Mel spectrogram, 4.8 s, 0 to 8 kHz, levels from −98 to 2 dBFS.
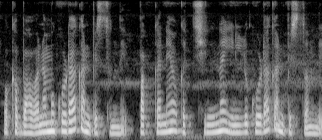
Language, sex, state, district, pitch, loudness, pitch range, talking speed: Telugu, female, Telangana, Hyderabad, 175 Hz, -17 LUFS, 165-195 Hz, 125 wpm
